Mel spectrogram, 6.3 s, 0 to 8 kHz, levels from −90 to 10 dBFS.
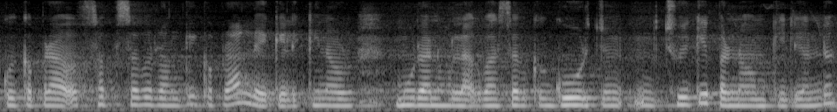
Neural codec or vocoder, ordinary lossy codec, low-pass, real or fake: none; none; none; real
